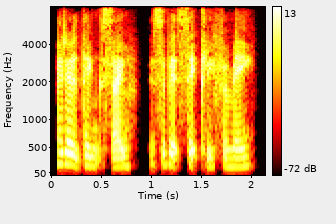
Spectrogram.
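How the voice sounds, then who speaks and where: A woman's voice: low voice, steady tone, brisk, creaky, breathy edge, dry recording, clean studio sound, heavily acted. A woman voicing a polite, guarded young woman in an audiobook.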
